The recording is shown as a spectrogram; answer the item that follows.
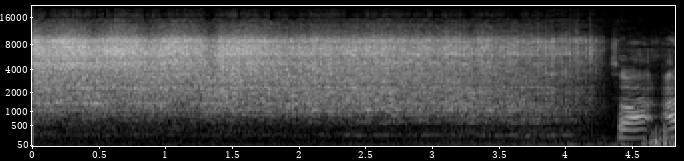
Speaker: when I applied that lopping compound it changed the sound of the the reel it kind of made a greedy grinding sound and it kind of got smoother and smoother as it went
